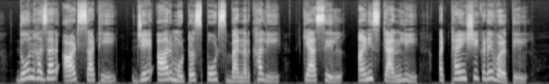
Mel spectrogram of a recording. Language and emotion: Marathi, neutral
